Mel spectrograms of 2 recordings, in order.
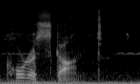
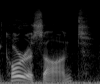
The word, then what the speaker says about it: Coruscant: to be cast uh he was pronouncing it Coruscant I pronounced it that way too because it's it's a weird spelling of a word uh it literally is spelled in that way um and he was corrected to say corusant because that's how they wanted it pronounced but that's my point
